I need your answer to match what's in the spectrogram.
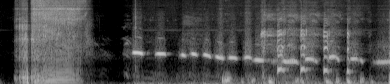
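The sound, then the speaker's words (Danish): A brief burst of noisy sound gives way to a person whistling a quick, lilting tune, the notes gliding and bouncing in a steady rhythm, fairly loud. “Men det er også fordi, det var både fløjt og den der sang.”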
